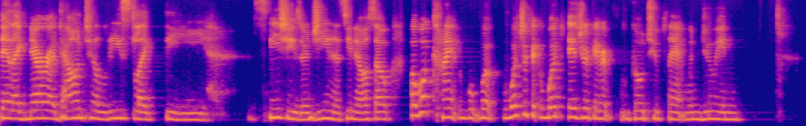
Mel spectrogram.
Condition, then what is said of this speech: Stuttering. Oh, my stutter gets in the way too much sometimes.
